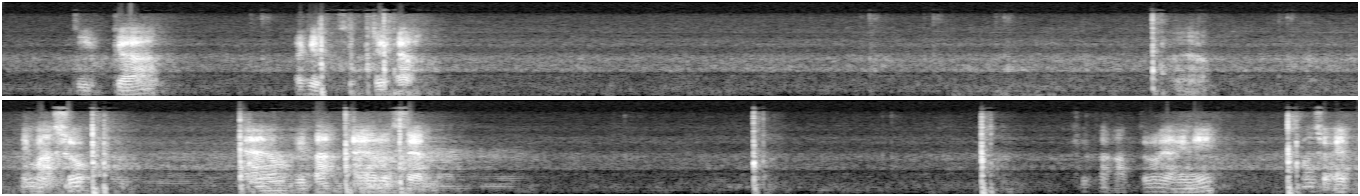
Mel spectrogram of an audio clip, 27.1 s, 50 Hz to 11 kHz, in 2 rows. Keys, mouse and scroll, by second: 3.6 shift+d, 9.2 click, 9.9 click, 11.5 r, 14.6 Tab, 16.0 l, 17.0 r, 21.2 l, 22.3 click, 23.5 Tab, 24.2 click, 26.5 Tab.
